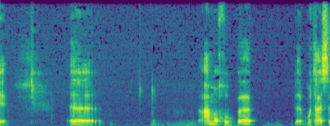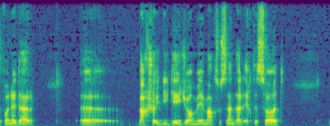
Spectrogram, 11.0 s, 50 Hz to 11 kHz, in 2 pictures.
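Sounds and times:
man saying eh: 1.1s - 1.8s, 2.5s - 5.8s.

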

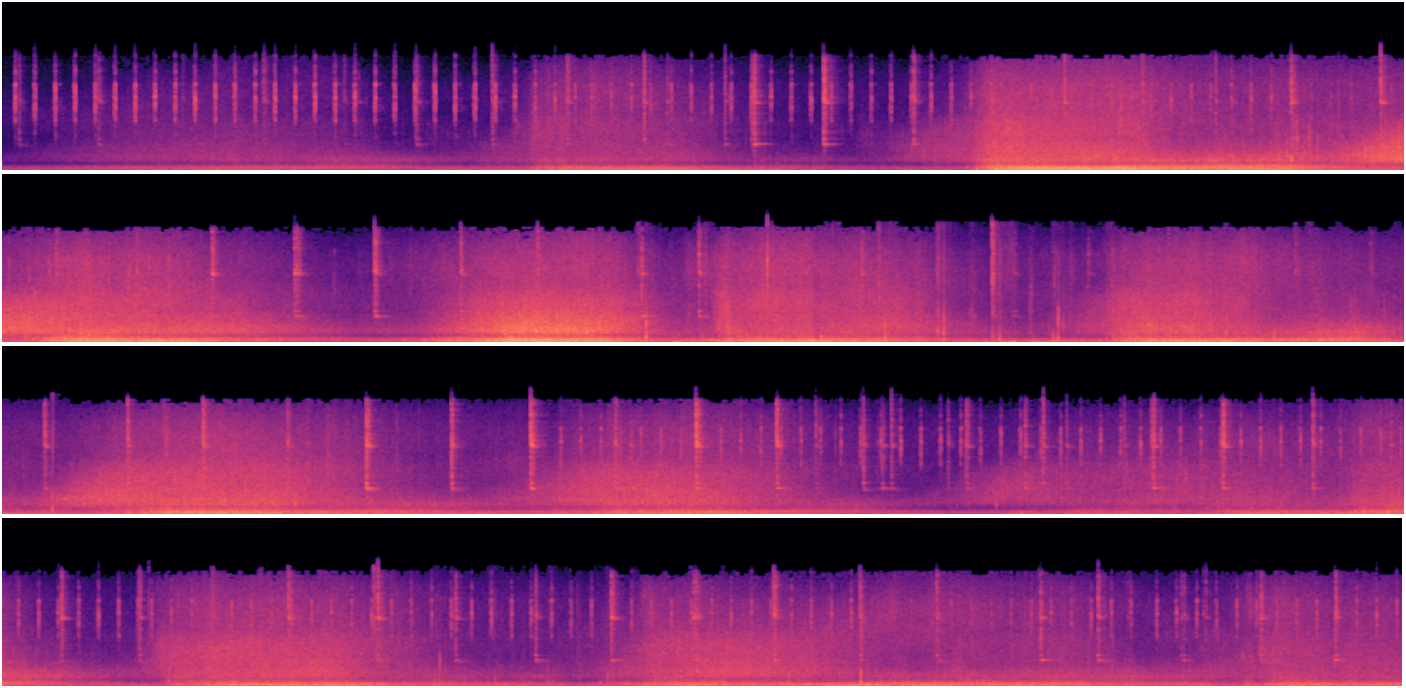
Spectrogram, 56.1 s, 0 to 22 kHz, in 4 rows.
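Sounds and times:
waves washing against rocky shore: 8.9s - 56.0s.

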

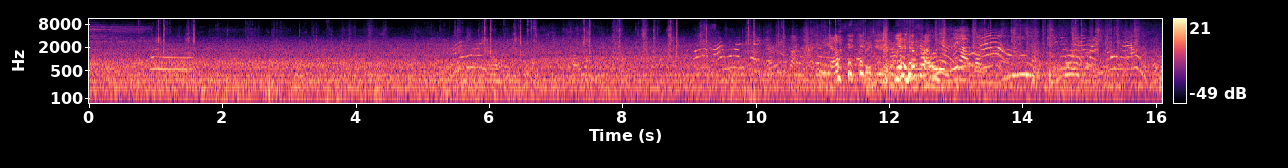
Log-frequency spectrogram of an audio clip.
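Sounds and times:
people chattering: 0.0s - 1.8s, 3.9s - 16.0s.

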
